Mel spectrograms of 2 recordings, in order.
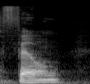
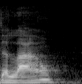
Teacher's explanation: it's velarized this means the back of the tongue Rises producing a slightly different sound this is commonly known as the dark l when the LA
